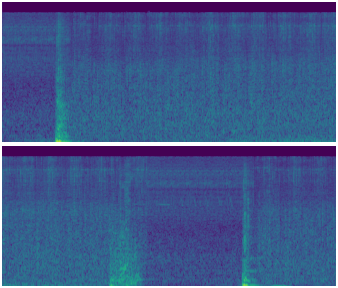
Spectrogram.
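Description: A bike lands hard with a thud after a jump.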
